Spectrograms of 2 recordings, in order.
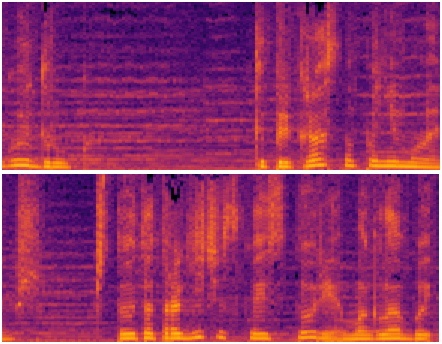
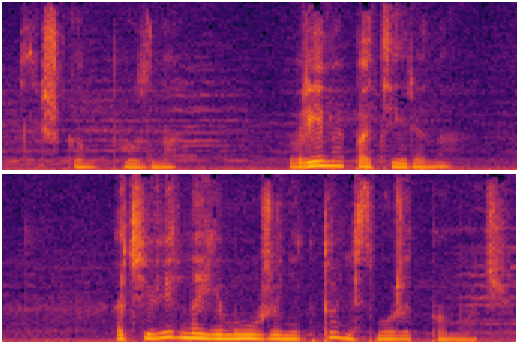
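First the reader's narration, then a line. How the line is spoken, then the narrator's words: Quiet. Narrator (Russian): тихо произнес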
